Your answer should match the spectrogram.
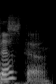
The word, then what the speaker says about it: Mephisto: Mephisto? – Mephisto.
